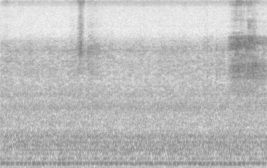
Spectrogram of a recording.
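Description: Steady low mechanical hum of room machinery, with a soft rustle near the end.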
